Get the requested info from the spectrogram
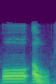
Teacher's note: ओ और औ को कंठ और ओष्ठ के माध्यम से बोला जाता है, यानी कंठ की सहायता से भी और ओष्ठ की सहायता से भी, क्योंकि ओष्ठ की यदि आकृति नहीं बनेगी तो ओ और औ के उच्चारण नहीं हो पाएगा। · जब हम ओ बोलते हैं तो हमारे हमारे जो होठ हैं वो इस प्रकार से थोड़े से ज़्यादा खुलेंगे, और इन्हीं से ही ओ औ बोला जाएगा, ओ औ, ठीक है। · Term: कंठोष्ठ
